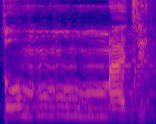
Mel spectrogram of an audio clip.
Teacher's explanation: میم مشدد غنہ ہوگا. اور اجعل جیم پر قلقلہ ہے.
